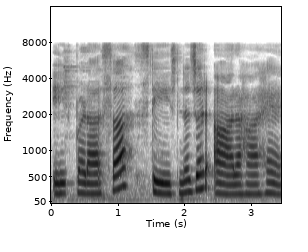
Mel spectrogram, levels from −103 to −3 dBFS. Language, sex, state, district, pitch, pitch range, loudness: Hindi, male, Chhattisgarh, Raipur, 190 Hz, 185-215 Hz, -17 LUFS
